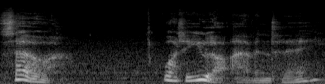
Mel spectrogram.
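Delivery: coy, flirtatious voice. Voicing a barkeep flirting with customers at the tavern: flirtatious barkeep voice. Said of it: "bats her eyes flirtatiously".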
